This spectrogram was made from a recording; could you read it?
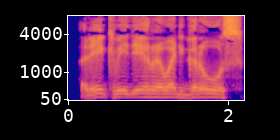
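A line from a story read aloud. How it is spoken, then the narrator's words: Hoarse rasp. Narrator (Russian): прохрипел Васильев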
